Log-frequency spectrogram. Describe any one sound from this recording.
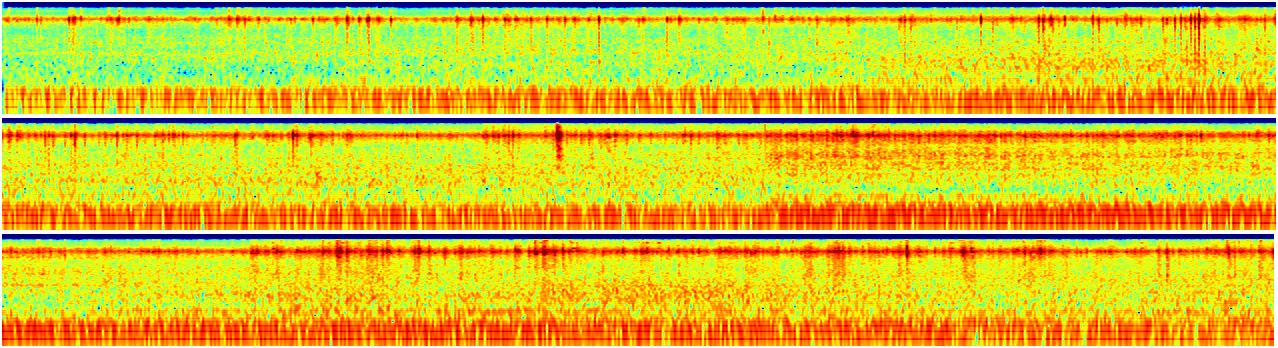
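Tyres crunch and rattle on a gravel road.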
